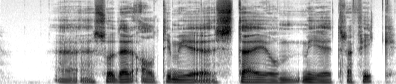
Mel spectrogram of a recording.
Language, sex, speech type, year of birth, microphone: Norwegian, male, spontaneous, 1962, Shure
